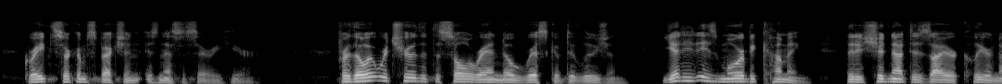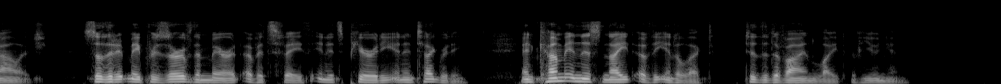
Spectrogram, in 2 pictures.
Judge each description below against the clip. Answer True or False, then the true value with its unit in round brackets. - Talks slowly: False (180 wpm)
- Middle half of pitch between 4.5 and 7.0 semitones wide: True (5.4 semitones)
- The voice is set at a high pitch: False (105 Hz)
